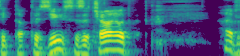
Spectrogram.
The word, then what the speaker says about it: Seuss: I've only just learned how to pronounce Dr Seuss. I always pronounced it Dr Seuss as a child, but I've learned it's Seuss.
